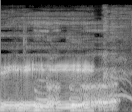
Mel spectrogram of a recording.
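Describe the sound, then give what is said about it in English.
A person imitates koala bears fighting with a loud, rough, low-pitched growling groan held for over two seconds, wavering in pitch before it abruptly breaks off. “It's sounding like a koala bear fight.”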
